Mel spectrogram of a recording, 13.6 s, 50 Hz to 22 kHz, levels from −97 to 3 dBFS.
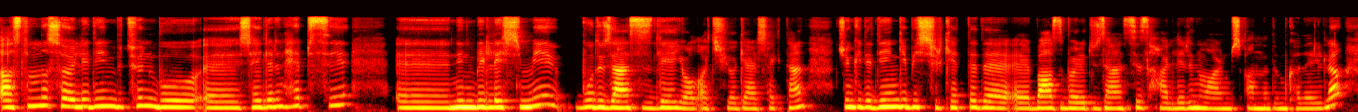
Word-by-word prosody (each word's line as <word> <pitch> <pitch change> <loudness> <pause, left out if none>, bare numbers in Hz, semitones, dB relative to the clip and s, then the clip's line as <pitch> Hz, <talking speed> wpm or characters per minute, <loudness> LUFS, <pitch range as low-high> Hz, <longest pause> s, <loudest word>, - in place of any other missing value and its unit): aslında 265 +5 +4
söylediğin 265 -1 +1
bütün 250 +2 -1
bu, 230 -1 0
eee, 215 0 -4
şeylerin 230 +4 +1
hepsi 280 +4 +3 0.5
eee, 215 - -4 0.5
nin 230 0 +8
birleşimi 235 +6 +2 0.2
bu 225 +2 -2
düzensizliğe 215 -1 +3
yol 190 -2 -6
açıyor 190 0 -7
gerçekten. 195 +6 -8 0.3
Çünkü 235 -2 +2
dediğin 240 +2 +2
gibi 235 -1 +1
şirkette 220 0 0
de, 205 -3 -4
eee, 190 -1 -6
bazı 205 -1 0
böyle 195 -1 -5
düzensiz 195 +3 -2
hâllerin 195 0 -4
varmış, 185 -1 -3
anladığım 185 0 -6
kadarıyla 185 - -6
220 Hz, 125 wpm, -23 LUFS, 195-240 Hz, 0.5 s, nin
